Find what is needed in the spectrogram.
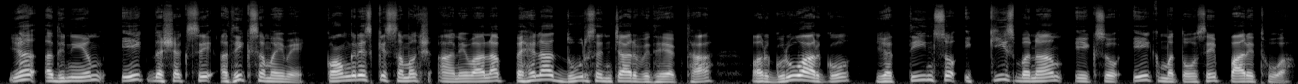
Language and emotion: Hindi, neutral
